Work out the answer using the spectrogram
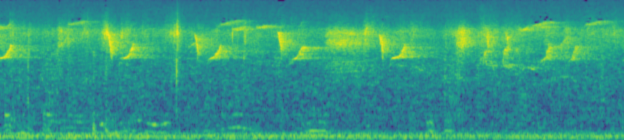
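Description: Birds chirping, short high-pitched calls that sweep down and up, repeated several times a second over a steady low rumble.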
